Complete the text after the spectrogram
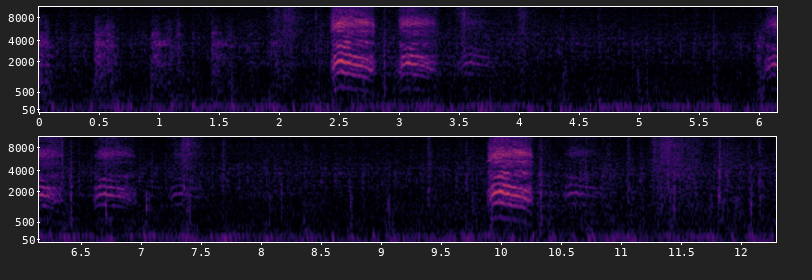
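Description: Heavy footsteps tread over grass and wooden boards.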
